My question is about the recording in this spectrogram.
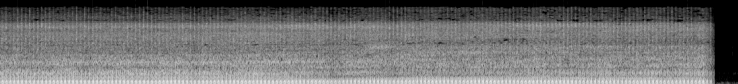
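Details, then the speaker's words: Small petrol water pump engine for farm irrigation, three months in use: smooth, even fast beat for about seven seconds, then shut off cleanly with the stop button; runs healthy with no misses. "ఇంతే అండి. ఇదైతే ఈ విధంగా చాలా సింపుల్గా start చేసుకొని of చేసుకోవచ్చు."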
